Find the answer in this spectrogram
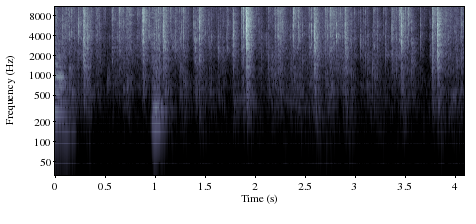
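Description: Clear plastic packaging crinkling and crackling in the hands as it is handled and opened, in a run of small irregular clicks.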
